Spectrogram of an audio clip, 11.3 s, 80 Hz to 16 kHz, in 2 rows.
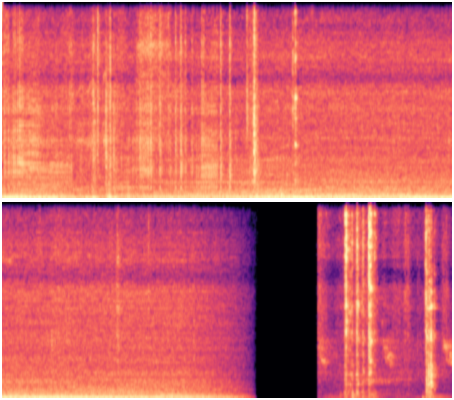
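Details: Range Rover L322 with the 3.0 BMW M57 diesel: a loud, low drone with a rhythmic mechanical beat of about four per second before shutdown. The turbo has failed and is replaced with a good second-hand unit.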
